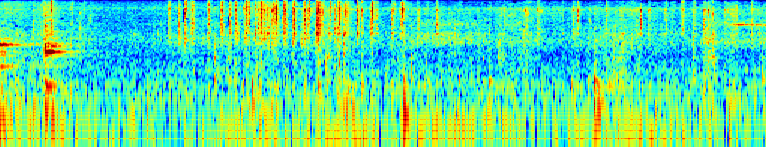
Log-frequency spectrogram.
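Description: Lentils, kidney beans and chopped tomatoes sizzling and crackling in hot oil and butter in a cooking pot: a dense patter of fine ticks, with two sharp knocks near the start.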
